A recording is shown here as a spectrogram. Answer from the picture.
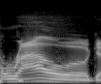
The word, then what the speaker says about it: Sprague: Sprague Graydon, which is an incredible name, is the Sprague. – I mean, I'm guessing that's how you say it. It's spelled like Prague, but there's an S at the beginning.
